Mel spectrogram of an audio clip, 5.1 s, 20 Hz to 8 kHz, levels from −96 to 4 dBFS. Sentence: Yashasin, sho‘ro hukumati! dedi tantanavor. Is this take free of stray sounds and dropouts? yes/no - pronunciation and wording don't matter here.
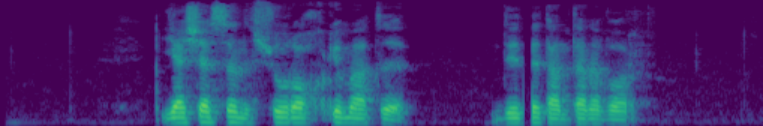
no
